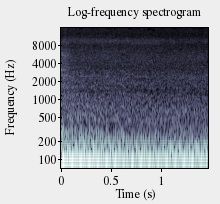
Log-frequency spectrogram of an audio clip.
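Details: AK 427 Cobra replica first start after build, cold day, minor hose leaks found: deep steady idle burble with even pulse, no knocks, ticks or misses; idling cleanly. Normal idle.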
